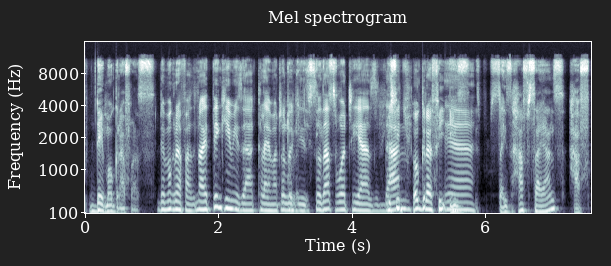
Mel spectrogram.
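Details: Adult speakers in conversation; typical speech.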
